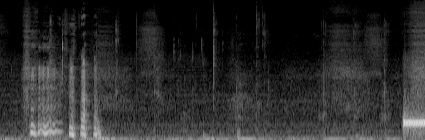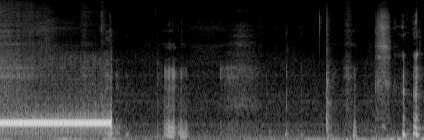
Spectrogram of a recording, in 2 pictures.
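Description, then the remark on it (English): A loud, steady phone tone rings out for about two seconds, a single unbroken electronic hum, as a phone call is being placed, with quieter murmured voices and handling sounds before and after it. “I could call him, I guess. I could do it right here. Are you calling him?”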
